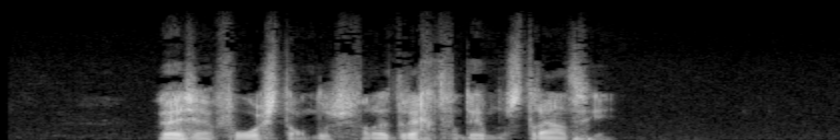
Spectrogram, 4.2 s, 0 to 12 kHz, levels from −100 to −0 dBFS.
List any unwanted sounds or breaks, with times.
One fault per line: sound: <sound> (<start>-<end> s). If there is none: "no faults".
no faults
